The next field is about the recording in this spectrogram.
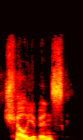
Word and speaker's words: Chelyabinsk: I think it's Chelyabinsk. That's how you pronounce the name.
